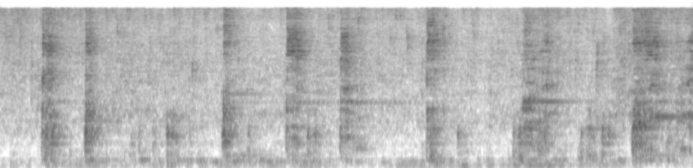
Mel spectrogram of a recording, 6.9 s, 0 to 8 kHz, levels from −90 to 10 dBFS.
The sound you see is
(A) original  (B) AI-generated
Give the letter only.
A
